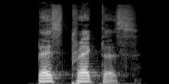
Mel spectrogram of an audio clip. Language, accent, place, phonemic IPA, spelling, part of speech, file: German, Germany, Berlin, /ˈbɛst ˈpʁɛktɪs/, Best Practice, noun, De-Best Practice.ogg
- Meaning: best practice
